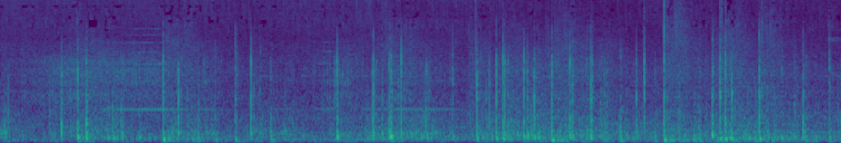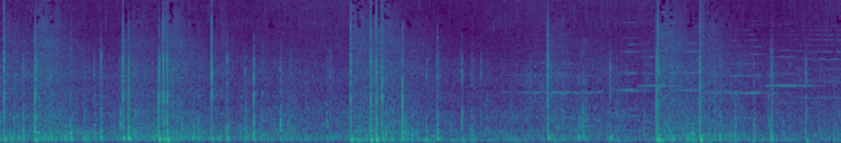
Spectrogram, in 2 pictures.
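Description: Aerial firework shells bursting in a rapid, unbroken barrage of bangs and crackles, the pops coming several a second and densest in the middle.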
